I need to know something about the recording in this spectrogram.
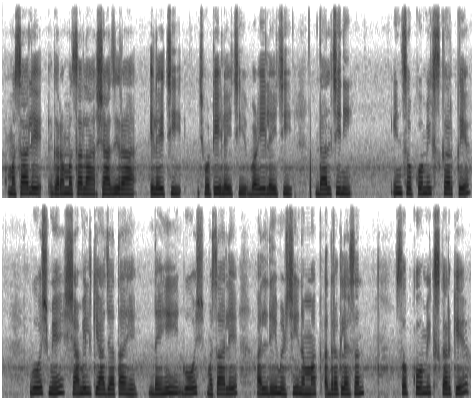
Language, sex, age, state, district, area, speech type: Urdu, female, 30-45, Telangana, Hyderabad, urban, spontaneous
